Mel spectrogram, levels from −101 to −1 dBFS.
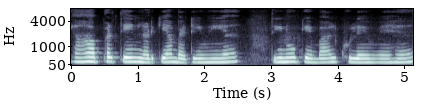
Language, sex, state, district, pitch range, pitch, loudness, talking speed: Hindi, female, Haryana, Charkhi Dadri, 195-220 Hz, 210 Hz, -15 LUFS, 150 wpm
